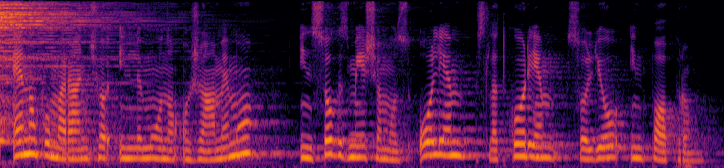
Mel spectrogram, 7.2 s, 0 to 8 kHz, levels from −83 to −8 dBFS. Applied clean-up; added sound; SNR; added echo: none; Crash cymbal; 7 dB; none.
